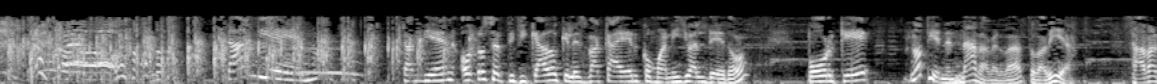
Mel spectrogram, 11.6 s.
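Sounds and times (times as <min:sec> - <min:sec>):
audience clapping: 0:00.0 - 0:05.0
speech: 0:04.0 - 0:11.5.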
